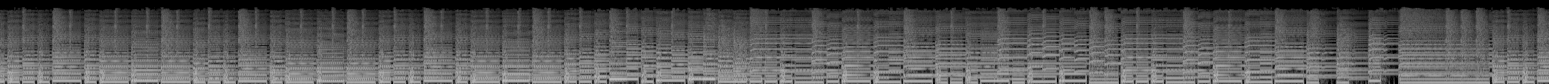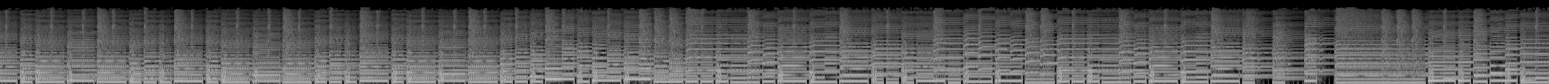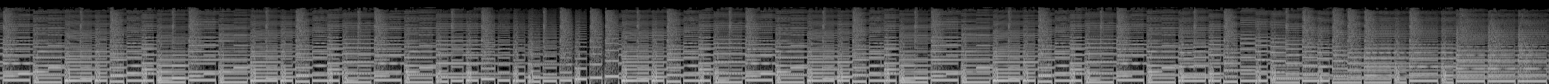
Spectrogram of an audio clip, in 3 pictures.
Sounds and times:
Video game music: 0:00.0 - 0:46.4.

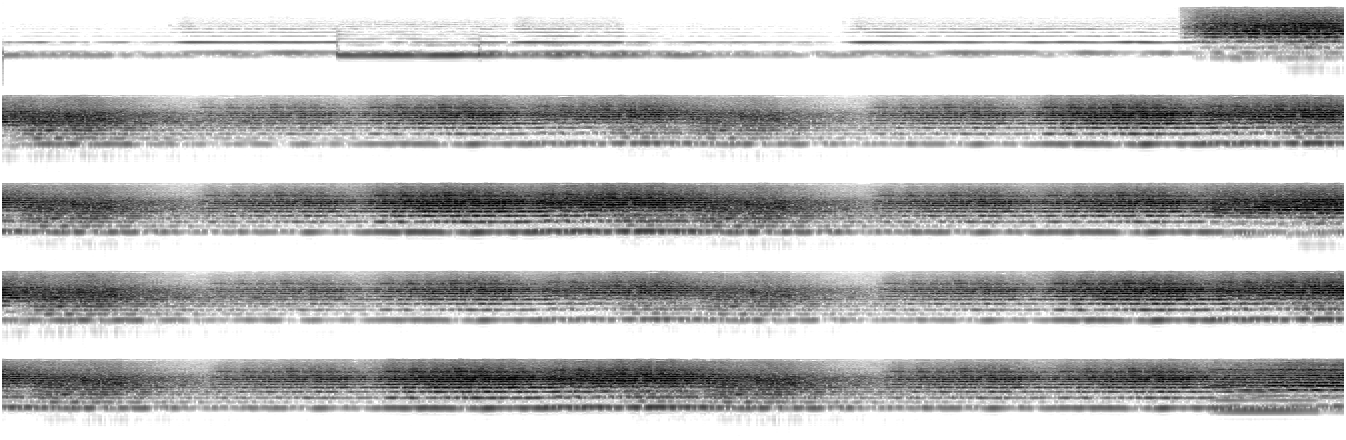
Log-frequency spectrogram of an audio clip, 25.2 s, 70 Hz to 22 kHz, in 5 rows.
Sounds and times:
Background music: 0:00.0 - 0:25.1.

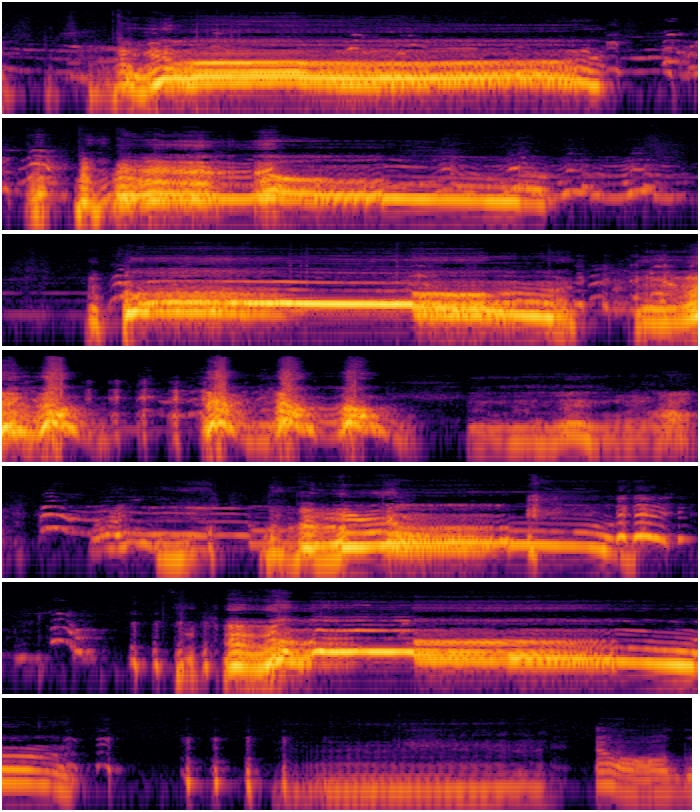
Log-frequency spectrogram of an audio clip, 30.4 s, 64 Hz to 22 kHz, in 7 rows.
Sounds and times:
Growling: 0:16.0 - 0:17.4, 0:27.8 - 0:29.6.

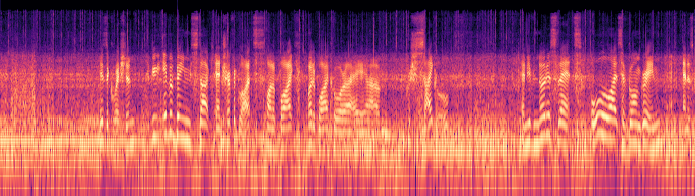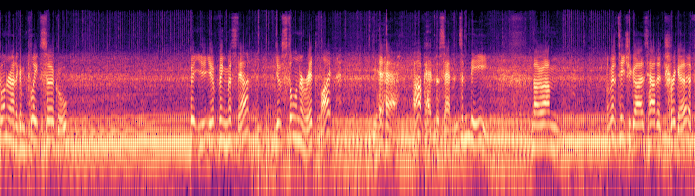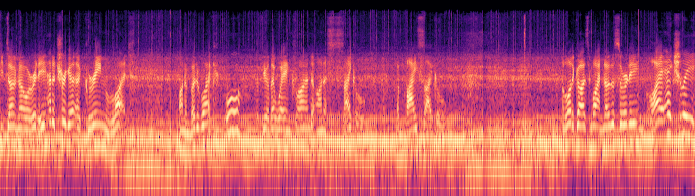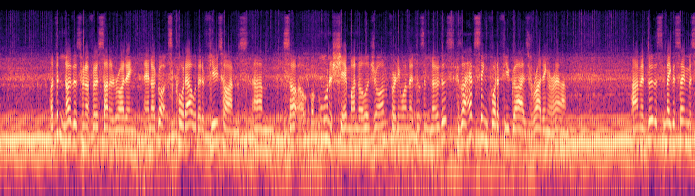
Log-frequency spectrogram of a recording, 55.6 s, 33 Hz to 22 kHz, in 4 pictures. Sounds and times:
Motorcycle: 0:00.0 - 0:55.6
Speech: 0:02.0 - 0:09.0, 0:10.4 - 0:15.3, 0:17.7 - 0:20.7, 0:21.3 - 0:23.8, 0:24.5 - 0:25.1, 0:26.0 - 0:30.5, 0:31.4 - 0:36.8, 0:39.0 - 0:41.8, 0:42.7 - 0:53.1, 0:54.3 - 0:55.6.

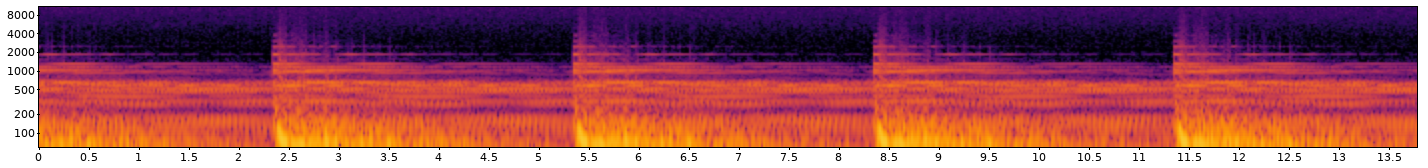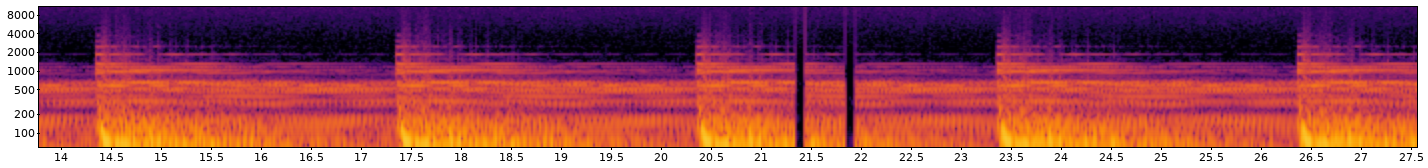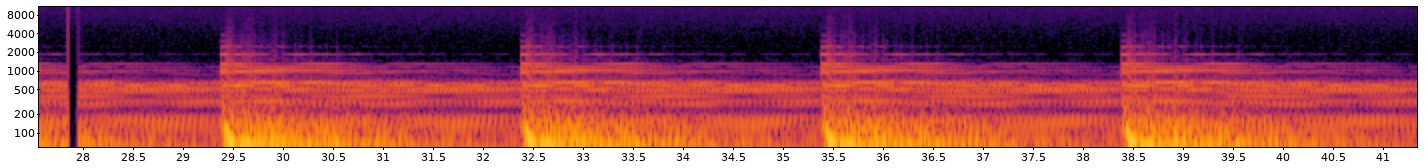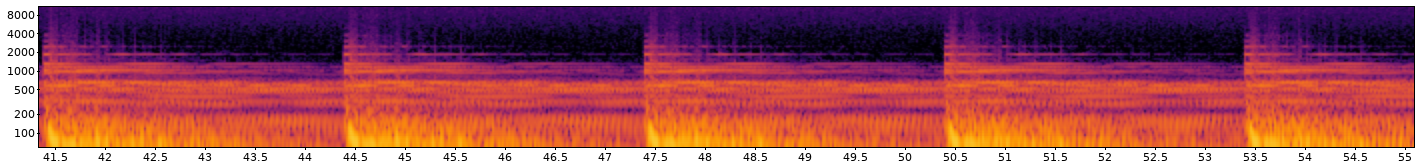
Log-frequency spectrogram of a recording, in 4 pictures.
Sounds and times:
Background music: 0:00.0 - 0:55.0.

